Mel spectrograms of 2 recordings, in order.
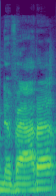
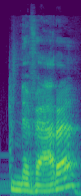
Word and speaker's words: Nevada: I've decided that until America gets on board with calling Nevada my state, Nevada, aka pronouncing it correctly, I'm just gonna mispronounce everybody else's state, so everybody can see how it feels.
